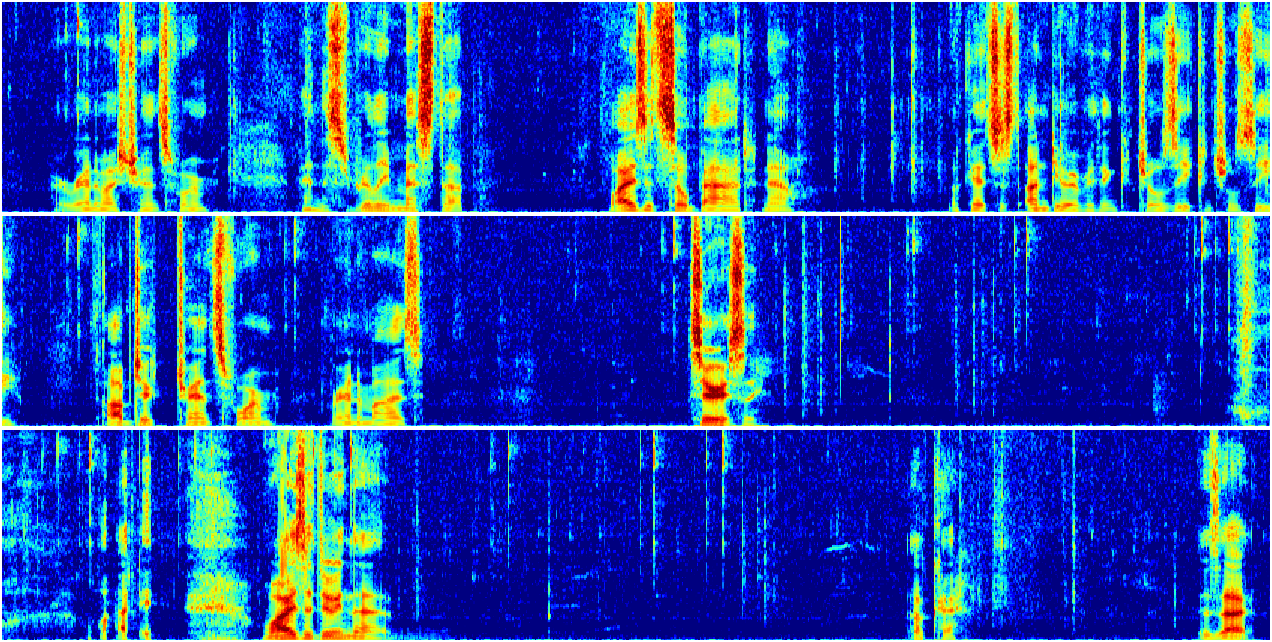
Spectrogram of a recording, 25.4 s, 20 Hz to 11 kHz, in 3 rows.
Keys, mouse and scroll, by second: 4.7 ctrl+z, 5.2 ctrl+z, 5.9 ctrl+z, 6.3 ctrl+z, 6.7 ctrl+z, 7.1 ctrl+z, 10.4-16.4 drag, 16.5-21.2 drag, 22.0-24.0 drag, 24.0-25.3 middle drag.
